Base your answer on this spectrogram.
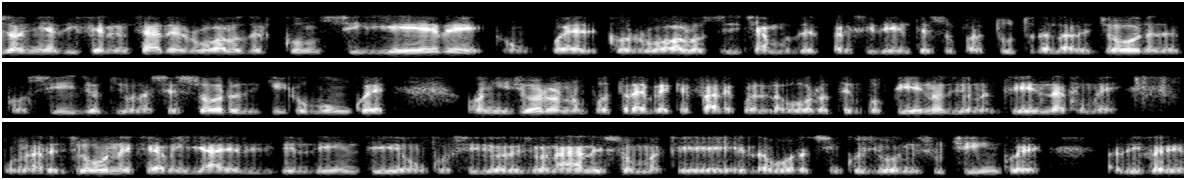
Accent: Piedmont, Italy; Ma guardi, in Piemonte siamo piemontesi

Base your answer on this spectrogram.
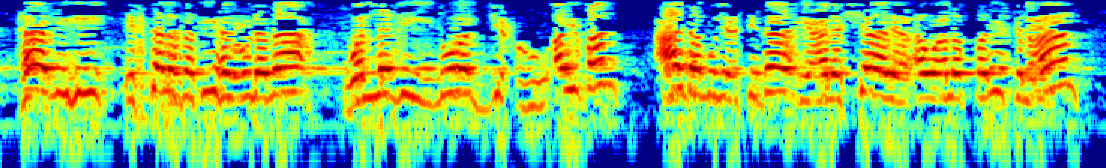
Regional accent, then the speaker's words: Palestine; اللهم ردنا إلى بلادنا فلسطين، اللهم ردنا إلى دورنا في بلادنا فلسطين،

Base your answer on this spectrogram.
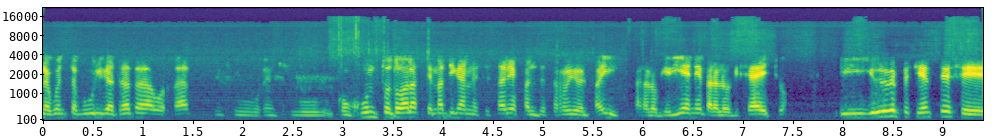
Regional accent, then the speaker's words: Chile; las temáticas más necesarias que estamos viviendo hoy día como chilenos

